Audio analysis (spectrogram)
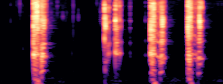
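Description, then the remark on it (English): A voice imitates a parrot's coughing: four sharp, raspy coughs, the first alone, then three in quick succession, fairly loud with no talk. “And he's huge puffs of smoke, and smoke's filling the area, and the parrot starts coughing.”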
